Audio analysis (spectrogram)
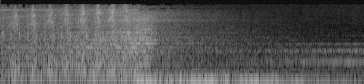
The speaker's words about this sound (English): He feels it before he sees it. A blast of wind and powdered snow driven by whirling propellers. He shields his head with his hands, then lowers them slowly. A National Guard Black Hawk helicopter rises from behind the ridgeline.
